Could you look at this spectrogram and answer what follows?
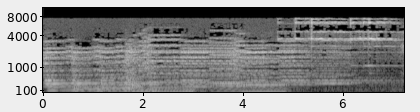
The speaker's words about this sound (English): What's that, Jingles? Ringing a bell? Sure, I'd like to ring this bell all the time. Well, if you did that, partner, you'd have to teach school also.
